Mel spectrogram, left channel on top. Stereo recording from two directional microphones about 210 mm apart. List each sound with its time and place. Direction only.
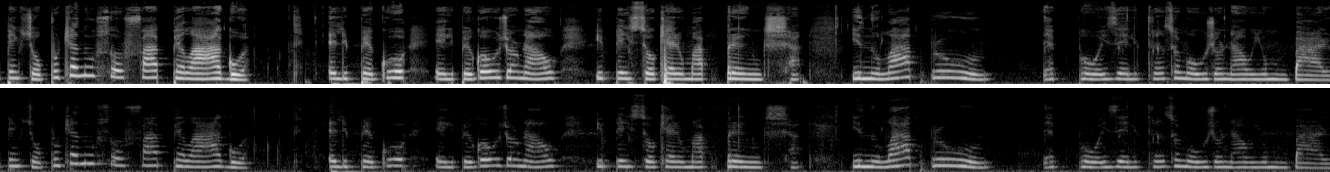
0.0 s speech: 50° left (ahead or behind); by 9.8 s 35° left (ahead or behind)
10.4 s speech: 55° left (ahead or behind)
